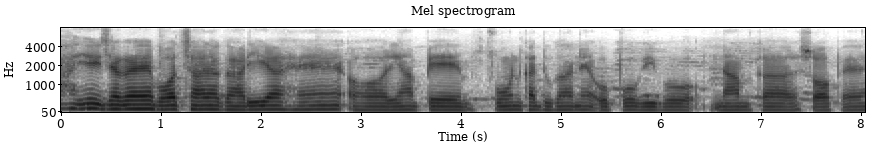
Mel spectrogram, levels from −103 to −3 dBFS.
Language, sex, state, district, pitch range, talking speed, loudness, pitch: Hindi, male, Chandigarh, Chandigarh, 115-135 Hz, 150 wpm, -18 LUFS, 120 Hz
